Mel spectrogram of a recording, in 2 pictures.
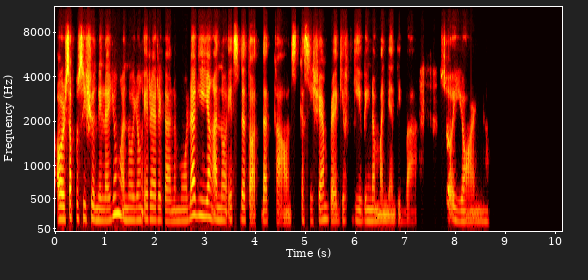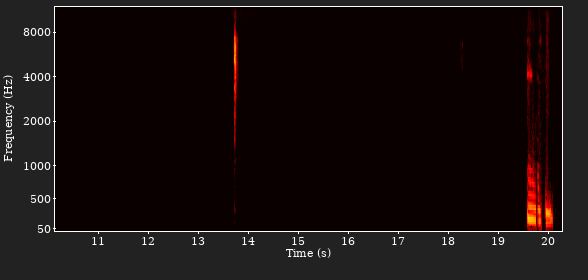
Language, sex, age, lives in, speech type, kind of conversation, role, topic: Filipino, female, 40-44, Philippines, conversation, advice, advisor, Paano ako pipili ng tamang regalo para sa isang kaibigan?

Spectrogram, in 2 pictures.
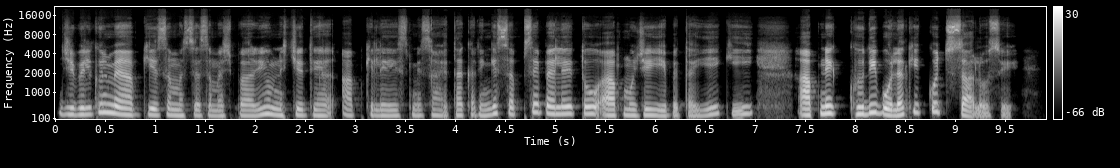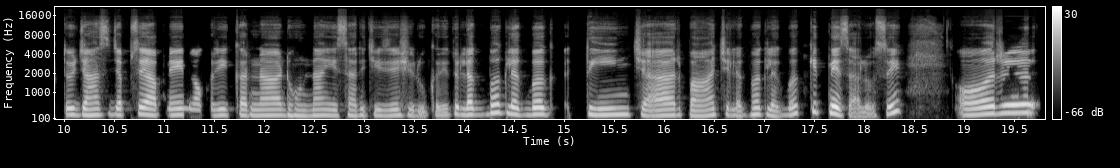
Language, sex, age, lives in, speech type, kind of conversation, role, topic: Hindi, female, 35-39, India, conversation, advice, advisor, रात में नींद न आने और लगातार चिंता होने पर मैं क्या करूँ?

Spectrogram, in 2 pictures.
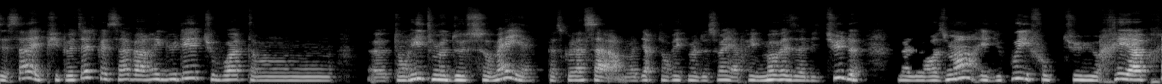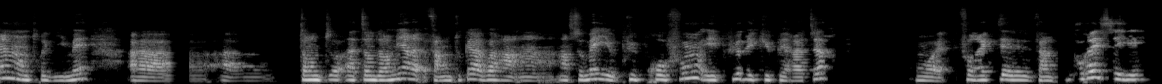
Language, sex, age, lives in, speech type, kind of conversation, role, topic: French, female, 40-44, France, conversation, advice, advisor, Pourquoi est-ce que je me réveille trop tôt sans pouvoir me rendormir, avec une fatigue persistante ?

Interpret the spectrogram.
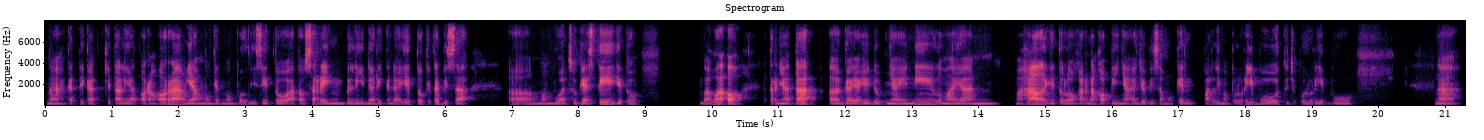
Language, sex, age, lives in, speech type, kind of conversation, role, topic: Indonesian, male, 20-24, Indonesia, conversation, unstructured, none, Apakah Anda lebih suka kopi atau teh untuk memulai hari?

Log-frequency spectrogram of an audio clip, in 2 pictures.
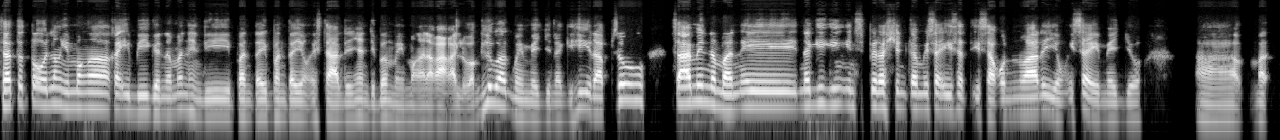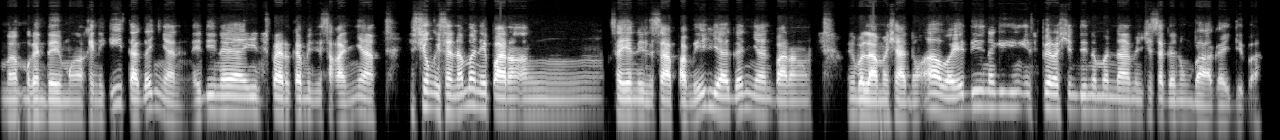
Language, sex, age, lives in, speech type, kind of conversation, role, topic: Filipino, male, 30-34, Philippines, conversation, unstructured, none, Paano nakakatulong ang mga kaibigan sa paghubog ng sarili mo?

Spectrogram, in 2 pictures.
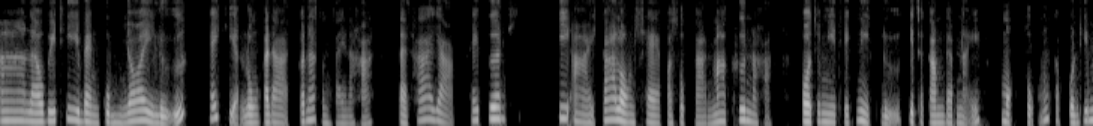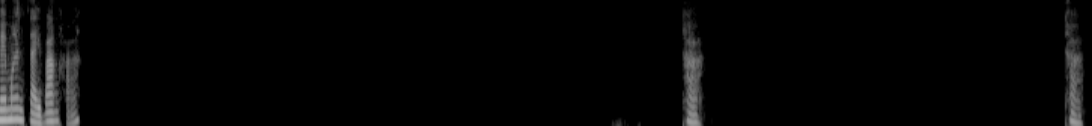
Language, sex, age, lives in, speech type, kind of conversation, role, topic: Thai, female, 25-29, Thailand, read, expert-assistant, asker, ถ้ามีเพื่อนที่ไม่ค่อยสนใจศิลปะ เราจะชวนเขาพูดคุยหรือวิจารณ์งานศิลป์ด้วยวิธีใหม่ๆ แบบไหนได้บ้าง?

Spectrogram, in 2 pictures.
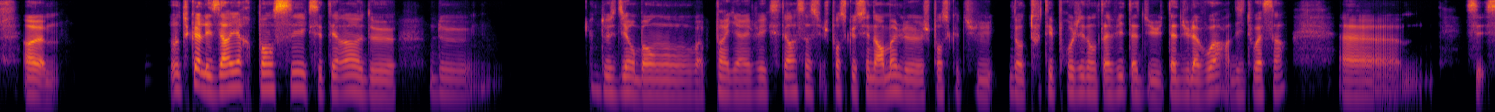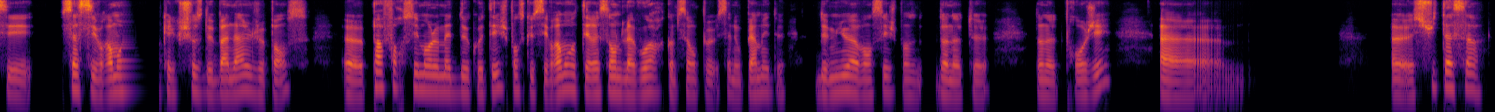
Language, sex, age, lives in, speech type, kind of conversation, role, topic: French, male, 18-19, France, conversation, advice, advisor, Comment gérer la peur d’échouer après avoir beaucoup investi personnellement dans un projet ?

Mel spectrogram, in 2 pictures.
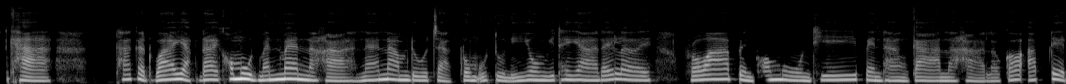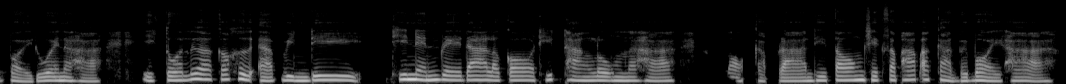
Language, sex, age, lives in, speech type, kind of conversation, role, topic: Thai, female, 45-49, Thailand, read, expert-assistant, expert, ถ้าอยากติดตามพยากรณ์อากาศที่แม่นยำในไทย ควรเช็คจากที่ไหนดีที่สุด?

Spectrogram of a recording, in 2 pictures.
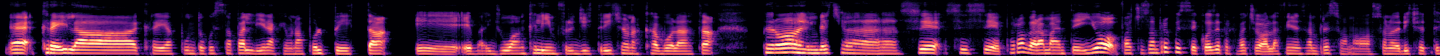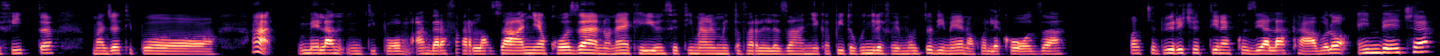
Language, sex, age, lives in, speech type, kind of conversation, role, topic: Italian, female, 25-29, Italy, conversation, unstructured, none, Qual è il piatto che ti rende più felice quando lo mangi?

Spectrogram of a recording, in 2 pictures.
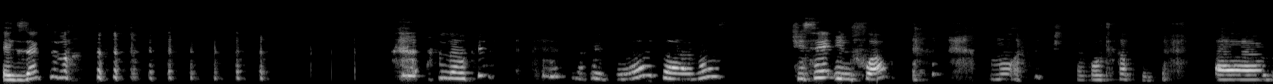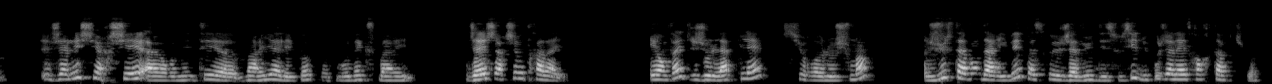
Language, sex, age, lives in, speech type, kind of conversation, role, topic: French, female, 35-39, France, conversation, unstructured, none, Préféreriez-vous vivre dans un monde sans mensonges ou dans un monde où tout le monde dit toujours la vérité ?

